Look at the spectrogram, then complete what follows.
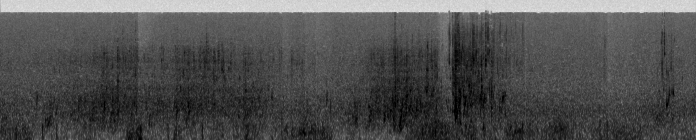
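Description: Small waves lapping and splashing in shallow water, with wind noise on the microphone; a sharper, louder splash comes about five and a half seconds in.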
